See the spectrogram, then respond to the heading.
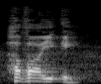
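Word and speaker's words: Hawaii (Hawaiʻi): et que les Hawaïens eux-mêmes prononcent Hawaii.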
